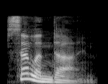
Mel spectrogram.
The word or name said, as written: celandine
